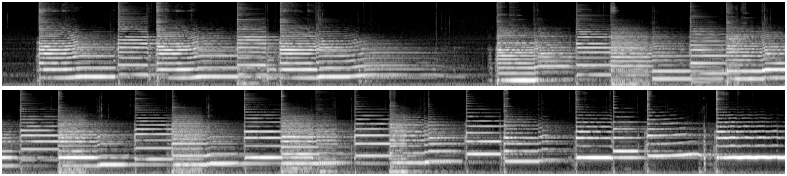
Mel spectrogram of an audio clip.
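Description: Electric guitar, a Telecaster-style solid body, playing a country lead solo in single-note lines with slides and string bends. About seven seconds in, one note is left to ring and fade, and the line picks up again around ten seconds.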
